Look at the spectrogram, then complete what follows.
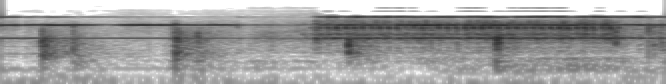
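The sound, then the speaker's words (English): A telephone rings with a shrill, continuous bell, loud, its metallic trill pulsing steadily for the whole moment with no voices present. “I sent the waiters back to their jobs and was about to go out front again myself when the phone opened up.”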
